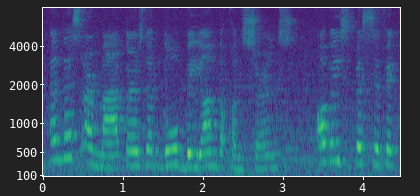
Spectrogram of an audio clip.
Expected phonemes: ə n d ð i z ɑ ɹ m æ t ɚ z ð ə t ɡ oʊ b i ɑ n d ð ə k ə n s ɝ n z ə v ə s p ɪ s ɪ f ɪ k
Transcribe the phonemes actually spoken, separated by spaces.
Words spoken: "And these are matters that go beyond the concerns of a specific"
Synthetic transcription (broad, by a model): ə n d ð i s ɑ ɹ m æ t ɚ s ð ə t ɡ oʊ b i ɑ n d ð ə k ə n s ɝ n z ə v ə s p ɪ s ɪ f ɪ k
